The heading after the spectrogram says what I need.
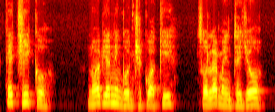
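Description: A man's voice: fairly high pitch, normal speed, husky, muffled recording. A man reading the part of an anxious schoolboy who begs to keep his secret, in an audiobook. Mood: frightened, pleading. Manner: anxious, pleading.

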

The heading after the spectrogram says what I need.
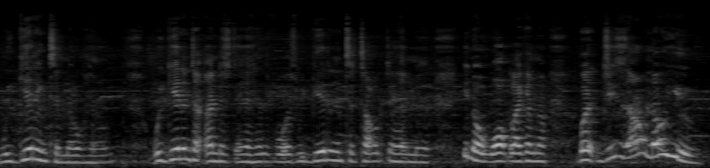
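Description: A medium-pitched woman's voice, with a little hiss or hum in the recording, belongs to a 30-something host of a casual faith podcast. She preaches animatedly, addresses herself now and then, and breaks into laughing asides. She's indoors in a small room, a dark curtain at her back.

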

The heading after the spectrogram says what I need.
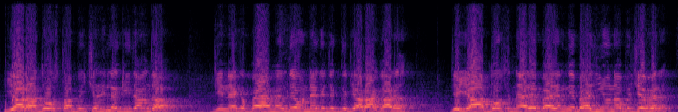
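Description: A stern older brother lecturing his spoiled sibling, played by a man. His voice is very high for a man. It is recorded in an echoey room with faint music behind. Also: little pitch movement, quick pace. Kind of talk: home-made family skit acting.

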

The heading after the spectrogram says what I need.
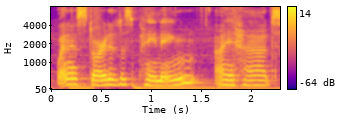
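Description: Woman art vlogger, nasal from a cold, low-pitched, chatty and candid. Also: steady tone, unhurried, darkish tone, faint music behind. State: has a cold. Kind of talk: casual voice-over narration.

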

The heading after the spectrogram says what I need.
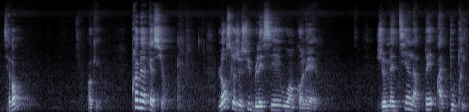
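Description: A man leading an interactive church seminar on couples, quizzing his audience in an animated, laughing way. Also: on the high side, slow, pauses often. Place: church hall. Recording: echoey church hall.

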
